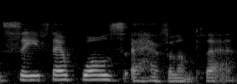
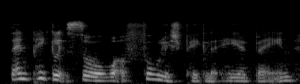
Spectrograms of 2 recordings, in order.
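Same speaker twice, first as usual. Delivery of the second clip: usual speaking voice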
